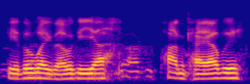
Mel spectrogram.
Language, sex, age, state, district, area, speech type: Bodo, male, 60+, Assam, Udalguri, rural, spontaneous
